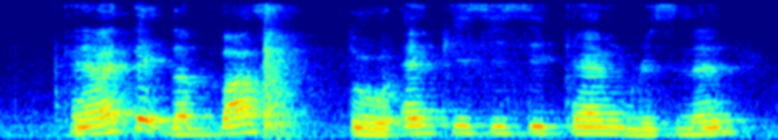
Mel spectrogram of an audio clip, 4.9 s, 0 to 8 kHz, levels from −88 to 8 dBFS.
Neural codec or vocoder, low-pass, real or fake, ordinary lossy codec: none; 7.2 kHz; real; Opus, 24 kbps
